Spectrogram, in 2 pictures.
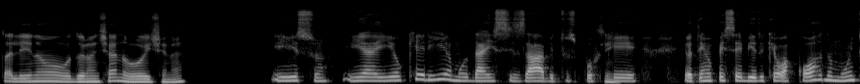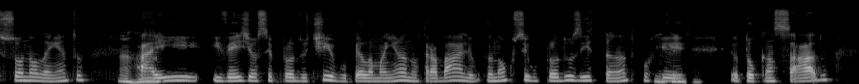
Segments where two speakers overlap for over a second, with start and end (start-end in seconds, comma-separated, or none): none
